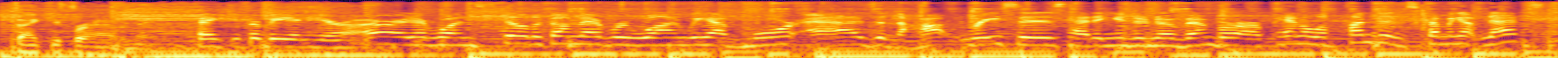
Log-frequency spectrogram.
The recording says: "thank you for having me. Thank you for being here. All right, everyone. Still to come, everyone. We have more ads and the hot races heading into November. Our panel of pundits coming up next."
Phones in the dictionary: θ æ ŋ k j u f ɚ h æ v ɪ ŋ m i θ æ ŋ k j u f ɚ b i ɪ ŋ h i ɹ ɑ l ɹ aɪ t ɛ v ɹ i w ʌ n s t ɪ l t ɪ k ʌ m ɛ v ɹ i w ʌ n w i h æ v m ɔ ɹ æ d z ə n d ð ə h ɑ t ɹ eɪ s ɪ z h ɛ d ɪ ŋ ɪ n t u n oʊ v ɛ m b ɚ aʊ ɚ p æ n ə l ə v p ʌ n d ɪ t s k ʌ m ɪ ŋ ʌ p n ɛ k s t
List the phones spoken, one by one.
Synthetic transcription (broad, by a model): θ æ ŋ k j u f ɚ h æ v ɪ ŋ m i θ æ ŋ k j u f ɚ b i ɪ ŋ h i ɹ ɑ l ɹ aɪ t ɛ v ɹ i w ʌ n s t ɪ l t ɪ k ʌ m ɛ v ɹ i w ʌ n w i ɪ v m ɔ ɹ æ d z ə n ð ə h ɑ t ɹ eɪ s ɪ z h ɛ d ɪ ŋ ɪ n t u n oʊ v ɛ m b ɚ aʊ ɚ p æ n l ə v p ʌ n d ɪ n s k ʌ m ɪ ŋ ʌ p n ɛ k s t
